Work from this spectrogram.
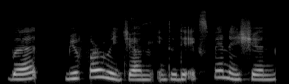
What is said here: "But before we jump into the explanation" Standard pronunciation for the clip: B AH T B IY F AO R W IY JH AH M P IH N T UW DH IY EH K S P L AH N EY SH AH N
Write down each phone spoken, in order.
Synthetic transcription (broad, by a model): B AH T B IY F AO R W IY JH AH M IH N T UW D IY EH K S P L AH N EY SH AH N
